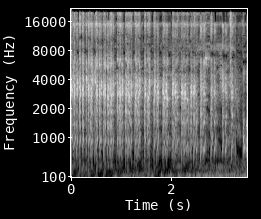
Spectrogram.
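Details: Quick, repeated harsh notes, nearly three per second, from a female white-breasted waterhen in a clean lure recording.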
